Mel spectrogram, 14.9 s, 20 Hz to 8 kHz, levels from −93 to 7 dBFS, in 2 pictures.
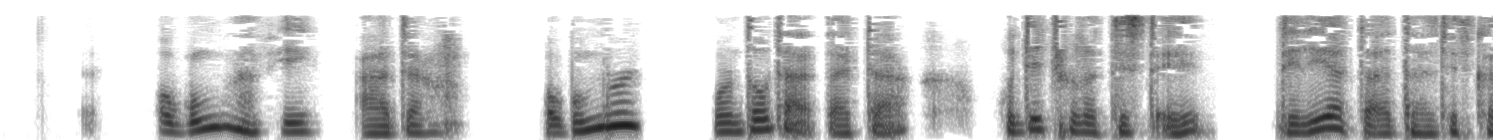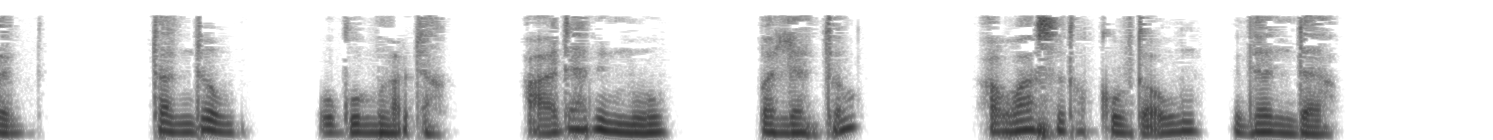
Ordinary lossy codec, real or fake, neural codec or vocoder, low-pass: MP3, 24 kbps; fake; codec, 16 kHz, 0.8 kbps, ZipCodec; 7.2 kHz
